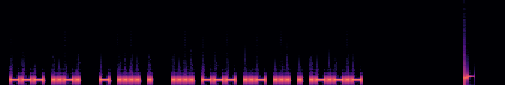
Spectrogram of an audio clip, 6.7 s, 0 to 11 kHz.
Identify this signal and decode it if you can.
Morse code, heard as a keyed tone, about 30 wpm, 700 Hz. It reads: OF THE HOUSE.
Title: Sentences from Top 1000 Words - Review Part 5 - 30wpm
